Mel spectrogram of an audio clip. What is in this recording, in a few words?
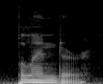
"blender", anglais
